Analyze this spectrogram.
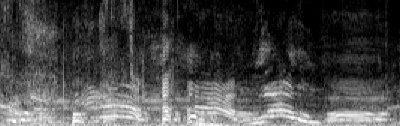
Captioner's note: gulp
